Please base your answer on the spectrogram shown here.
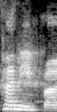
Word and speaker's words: Hanifa: I always say it wrong, and I feel like I say it wrong. It's Hanifa. Hanifa.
